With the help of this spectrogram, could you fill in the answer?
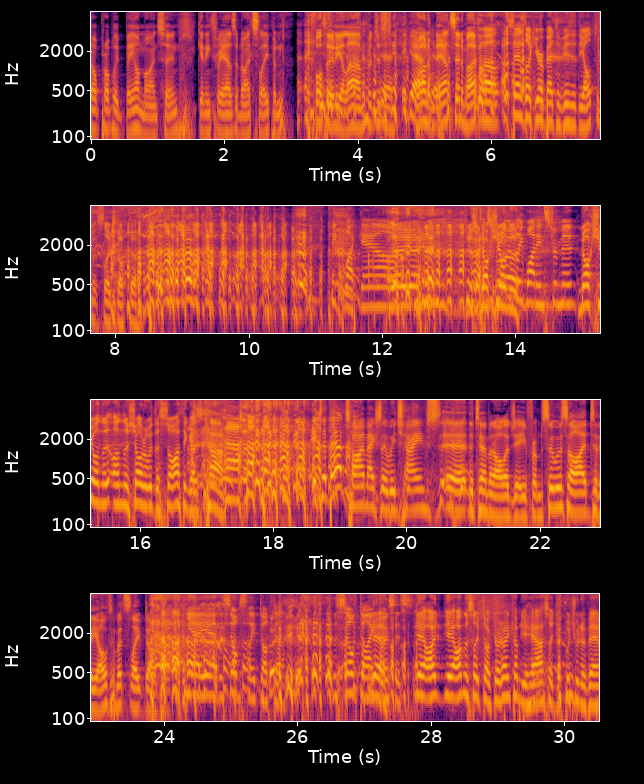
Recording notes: A messy, al fresco Talkin' Dum Dum, recorded at the pub!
